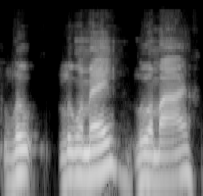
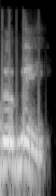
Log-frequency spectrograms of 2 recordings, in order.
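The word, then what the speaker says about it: Leumi: That's the original name of the bank, Luamai. If I'm saying it wrong, Lumi.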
